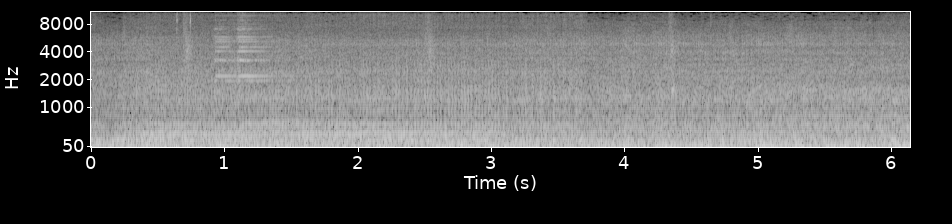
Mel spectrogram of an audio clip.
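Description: Yamaha RX-King's two-stroke single-cylinder engine running steadily while under way in traffic, recorded from the rider's seat.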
